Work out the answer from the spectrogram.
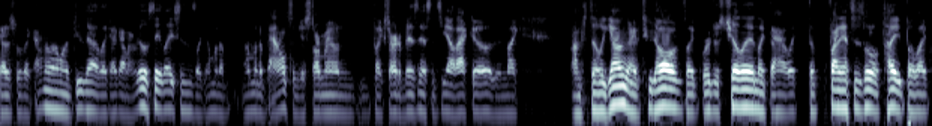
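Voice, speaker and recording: With a low voice and no echo in the recording, a young podcast host shares a personal story. He rambles and curses, leaning heavily on "like" throughout this casual storytelling.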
